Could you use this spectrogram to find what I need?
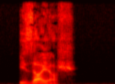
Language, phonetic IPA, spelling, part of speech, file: Polish, [iˈzajaʃ], Izajasz, proper noun, Pl-Izajasz.ogg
